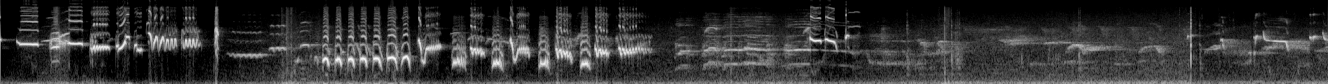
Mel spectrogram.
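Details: Long many-voiced song of a white-rumped shama trained for contest duels: rapid trills, buzzy stretches and loud whistled notes in quick succession, easing into softer scattered notes toward the end.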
